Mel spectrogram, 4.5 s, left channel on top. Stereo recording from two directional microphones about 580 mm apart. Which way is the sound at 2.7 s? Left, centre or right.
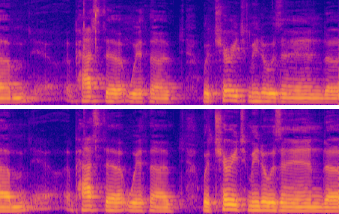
Right.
